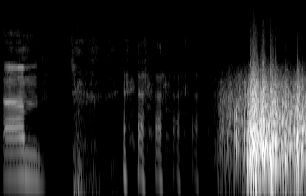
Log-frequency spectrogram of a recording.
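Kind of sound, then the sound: nature, thunder clap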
